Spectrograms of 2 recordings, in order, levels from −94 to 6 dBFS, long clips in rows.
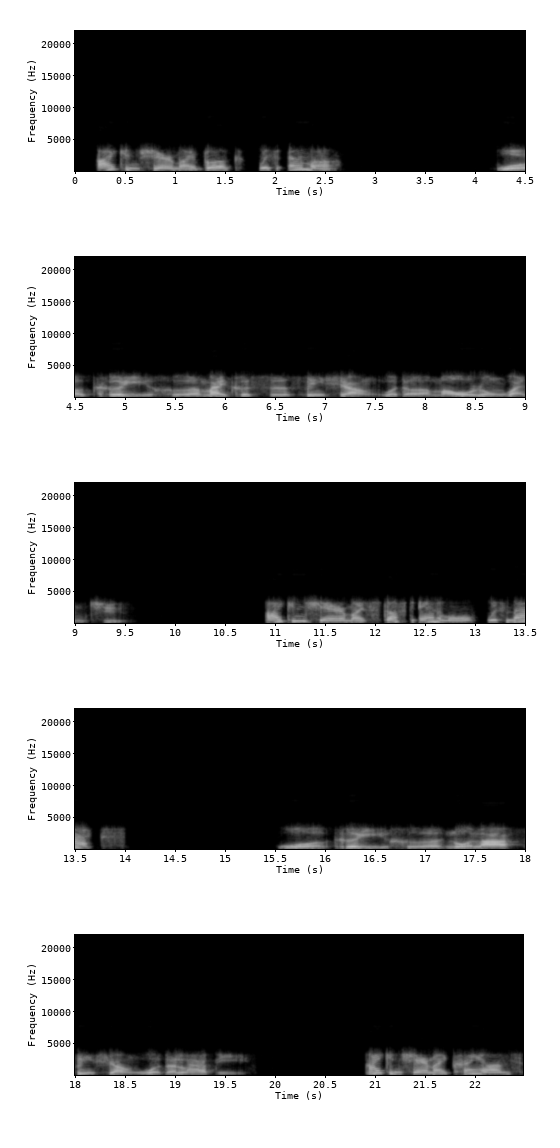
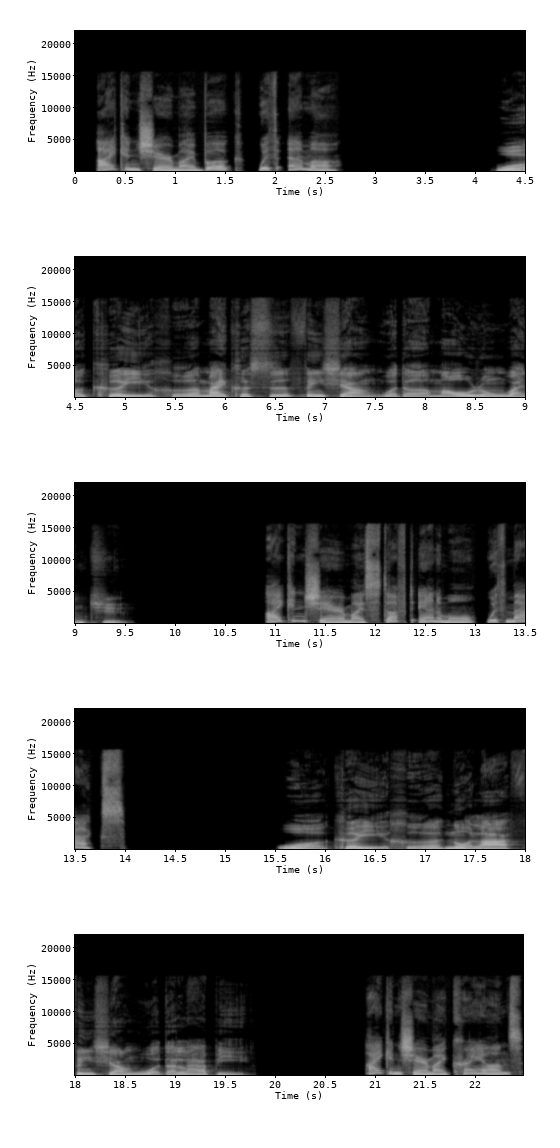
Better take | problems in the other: second | phone-call audio; poor line; nothing above 3.5 kHz

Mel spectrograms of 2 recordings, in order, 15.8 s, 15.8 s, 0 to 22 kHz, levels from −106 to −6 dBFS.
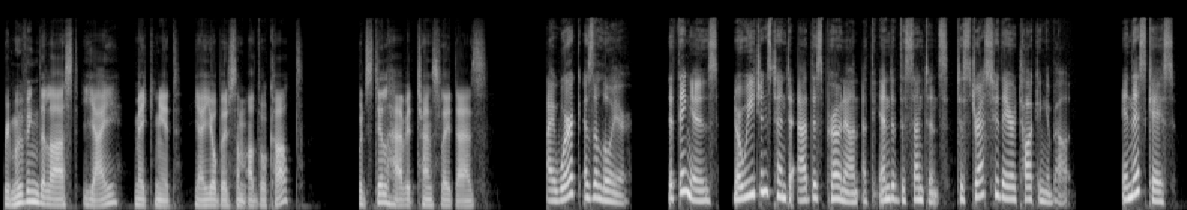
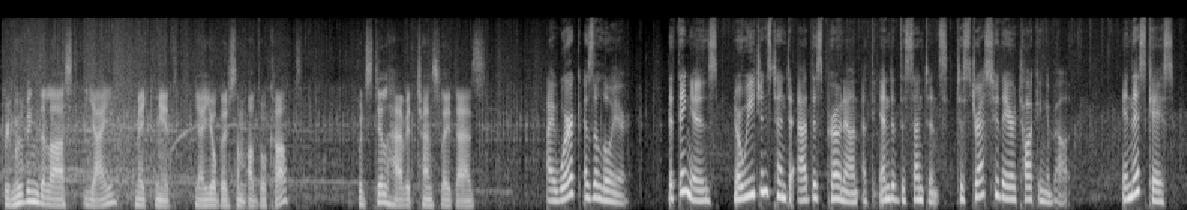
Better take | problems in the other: first | crowd noise; noticeable; throughout; 20 dB below the speech

